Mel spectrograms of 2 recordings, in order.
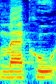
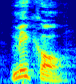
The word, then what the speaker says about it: meku: Molokai KZ your makuu chief of the United NAWAPA nation today the title meku is mispronounced as mickou or mikkel if you go further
